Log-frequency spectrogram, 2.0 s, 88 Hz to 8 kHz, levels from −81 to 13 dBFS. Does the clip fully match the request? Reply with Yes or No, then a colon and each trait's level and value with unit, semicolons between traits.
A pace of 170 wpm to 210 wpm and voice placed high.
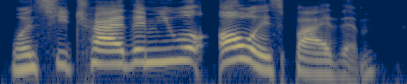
No: fast, 265 wpm; high, 235 Hz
